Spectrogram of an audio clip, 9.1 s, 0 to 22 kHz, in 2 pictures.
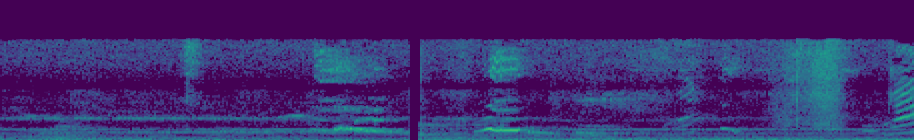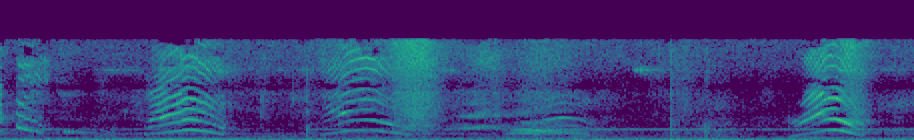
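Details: Kittens of 20 days, playing and learning to walk, produce a quick series of short, high, arching mews in the second half, against heavy low rumbling and handling noise.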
